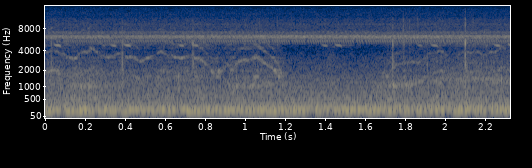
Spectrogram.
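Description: Birds chirping in short calls against a steady outdoor background hiss, with a thin steady high-pitched whine.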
